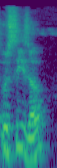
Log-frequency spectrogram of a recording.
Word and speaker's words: Usizo: say the word it's Uso nowo is a Zulu word and uh it just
